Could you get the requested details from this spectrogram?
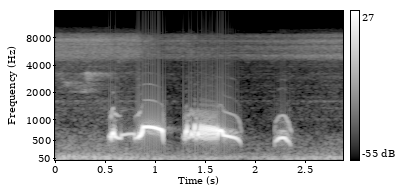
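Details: Spotted dove used as a decoy, cooing to draw in wild birds. It gives a single phrase: a short bent note, a drawn-out hoarse coo sliding down, and a clipped closing coo, against a quiet hiss.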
